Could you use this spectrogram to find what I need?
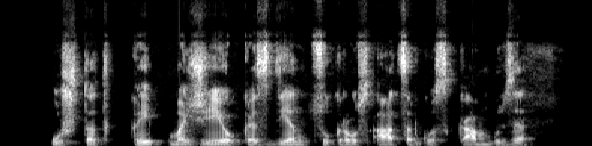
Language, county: Lithuanian, Kaunas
